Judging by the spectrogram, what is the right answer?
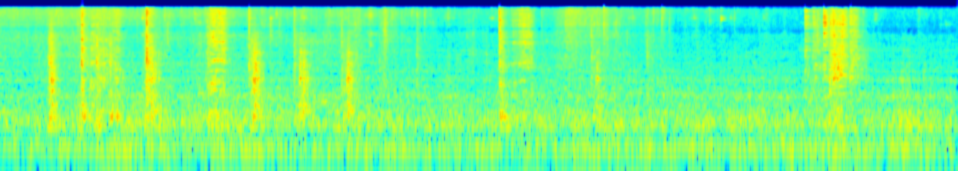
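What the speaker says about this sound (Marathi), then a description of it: "आता परत पलटून घ्यायचं असं." An egg paratha is flipped and pressed in a pan, giving a series of close metallic clinks and scrapes of a utensil against the pan in an irregular rhythm over a low hum, with no talking.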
